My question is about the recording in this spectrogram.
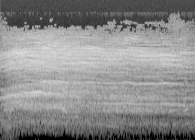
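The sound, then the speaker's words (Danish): A large group of voices at a tent camp shouts "Godmorgen" (good morning) very loudly in unison, one long drawn-out yell lasting several seconds, strong before tapering slightly, meant to wake those still in their tents. “Hvis vi skal sige godmorgen til dem, der ligger ude i teltene endnu, så skal vi råbe rigtig højt.”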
